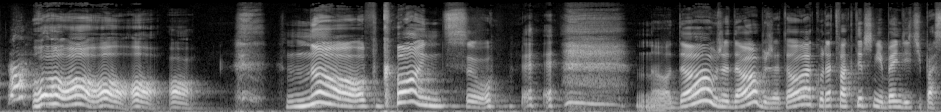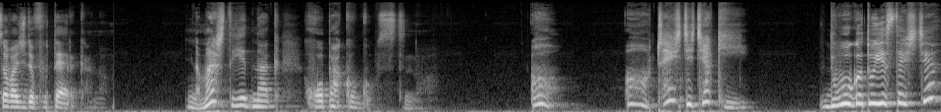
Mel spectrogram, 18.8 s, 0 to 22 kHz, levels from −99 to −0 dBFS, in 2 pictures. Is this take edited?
no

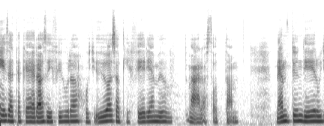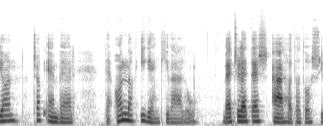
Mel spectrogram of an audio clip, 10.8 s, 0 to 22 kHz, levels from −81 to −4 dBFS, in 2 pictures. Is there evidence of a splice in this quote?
no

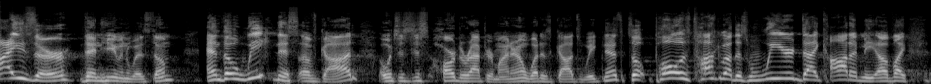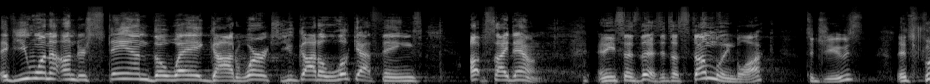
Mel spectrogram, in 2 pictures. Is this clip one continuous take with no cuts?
no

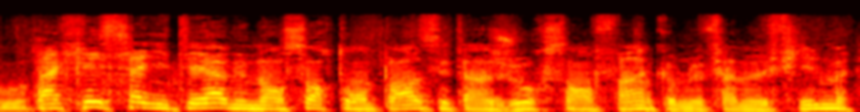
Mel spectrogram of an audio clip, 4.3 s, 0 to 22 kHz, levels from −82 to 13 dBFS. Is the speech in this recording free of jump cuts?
yes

